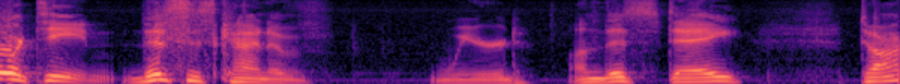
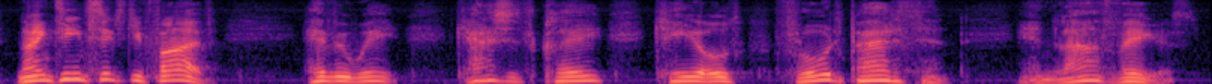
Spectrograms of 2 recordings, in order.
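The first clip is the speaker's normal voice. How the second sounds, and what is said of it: Poor Muhammad Ali impression. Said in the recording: “That's the worst Muhammad Ali impression I've ever done.”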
